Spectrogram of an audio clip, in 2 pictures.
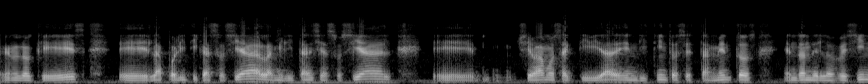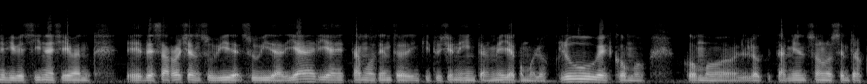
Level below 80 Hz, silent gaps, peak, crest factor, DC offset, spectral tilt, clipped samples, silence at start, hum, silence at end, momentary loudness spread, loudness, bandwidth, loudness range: -60 dBFS; none; -8 dBFS; 18 dB; under 0.1%; -6 dB/octave; under 0.1%; 0 s; none; 0.05 s; 9 LU; -25 LUFS; 9.6 kHz; 2 LU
